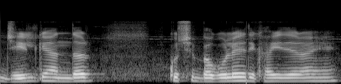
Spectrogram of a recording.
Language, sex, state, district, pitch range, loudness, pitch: Hindi, male, Uttar Pradesh, Lalitpur, 150-165 Hz, -15 LUFS, 160 Hz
